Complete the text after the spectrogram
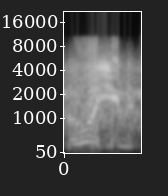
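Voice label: Speech Sound Russian Common Allied Flight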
